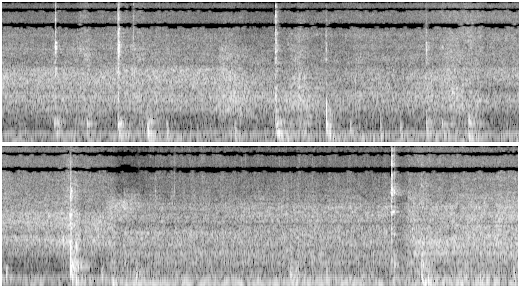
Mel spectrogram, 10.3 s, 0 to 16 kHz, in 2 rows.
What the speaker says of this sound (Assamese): এনেকৈ এতিয়া আদা নহৰু দিয়াৰ পিছত 5 মিনিট সময় ভাজিব লাগিব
